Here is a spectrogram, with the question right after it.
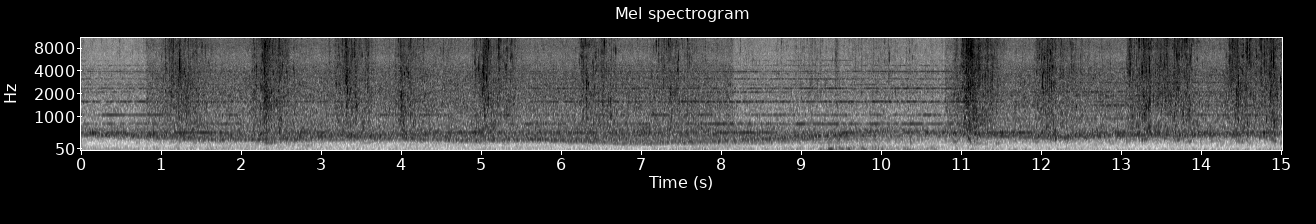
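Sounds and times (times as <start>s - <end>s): steady drone: 0.0s - 15.0s
stick swishing through liquid: 0.8s - 5.6s, 6.2s - 7.9s, 10.8s - 15.0s
dye liquid sloshing and splashing: 0.8s - 8.2s, 9.0s - 15.0s.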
